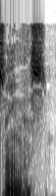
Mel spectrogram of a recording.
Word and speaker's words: Sines: When you get into Romance languages, while they may look alike, they are pronounced differently. In Portugal, it's Sines.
